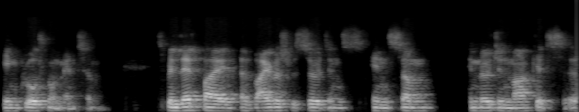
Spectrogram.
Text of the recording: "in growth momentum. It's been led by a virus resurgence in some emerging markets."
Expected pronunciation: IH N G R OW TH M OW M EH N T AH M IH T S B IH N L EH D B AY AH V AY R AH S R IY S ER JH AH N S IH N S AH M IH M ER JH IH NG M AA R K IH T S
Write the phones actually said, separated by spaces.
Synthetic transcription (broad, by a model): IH N G R OW TH M OW M EH N T AH M IH T S B IH N L EH D B AY AH V AY R AH S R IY S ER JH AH N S IH N S AH M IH M ER JH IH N M AA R K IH T S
